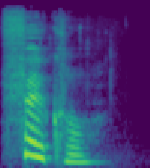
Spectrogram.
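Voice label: "focal", British English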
